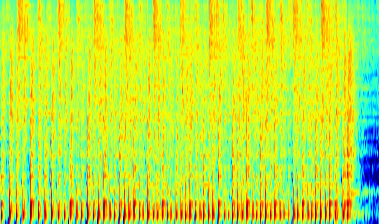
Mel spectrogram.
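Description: Fast technical death metal drumming: a constant flam triplet split between hands on snare and hi-hats over triplet bass drum, forming a straight triplet blast at up tempo, dense and loud, stopping abruptly near the end.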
